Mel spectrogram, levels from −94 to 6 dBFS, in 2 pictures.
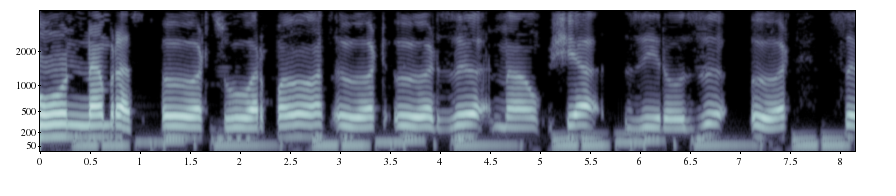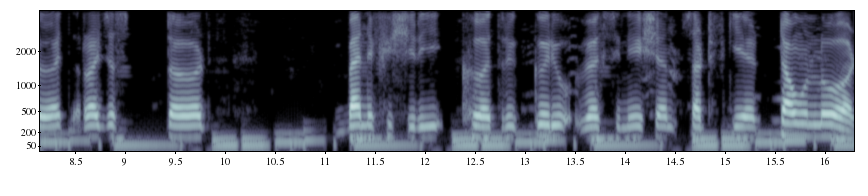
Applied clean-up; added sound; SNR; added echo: classical method spectral subtraction.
